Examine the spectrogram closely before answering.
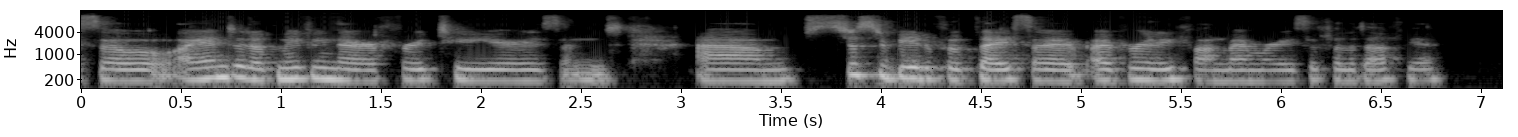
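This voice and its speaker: A woman with an Irish accent, medium in pitch, at a fairly quick pace against a quiet background. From Ireland. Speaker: composer. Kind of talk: interview. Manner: hesitant, many fillers.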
